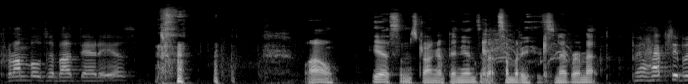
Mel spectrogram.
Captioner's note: chuckling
